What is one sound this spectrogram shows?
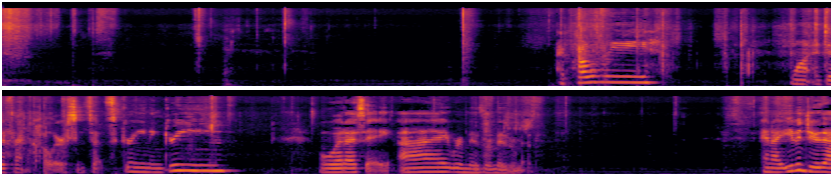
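Fingers rub and press stickers onto paper with soft rustles.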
